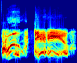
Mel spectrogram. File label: cheer; Source Model Packs; Counter Strike Model Pack; CS2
